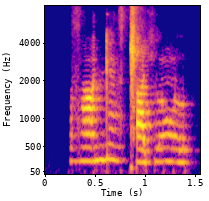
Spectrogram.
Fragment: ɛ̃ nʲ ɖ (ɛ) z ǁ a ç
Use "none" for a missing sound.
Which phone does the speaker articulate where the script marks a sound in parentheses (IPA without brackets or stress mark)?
ɛ̃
